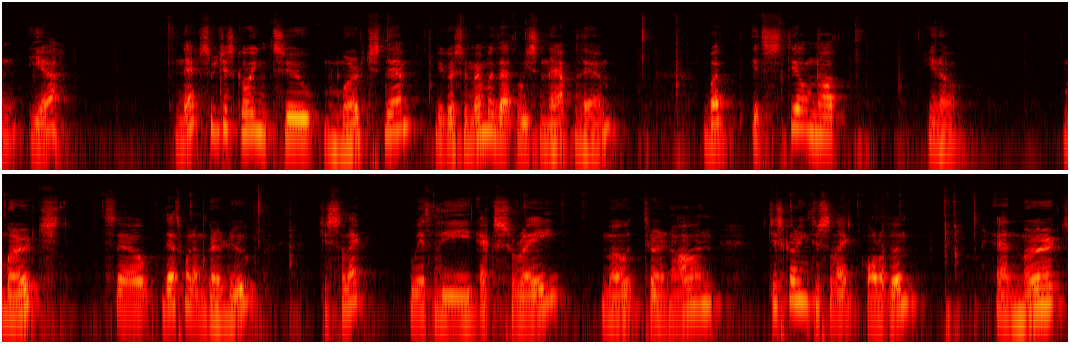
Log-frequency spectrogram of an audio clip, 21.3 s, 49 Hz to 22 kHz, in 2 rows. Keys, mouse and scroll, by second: 2.1-2.5 scroll up 7, 3.5 click, 3.9 shift+middle click, 4.6 shift+middle click, 5.1 click, 5.4 scroll down 2, 5.6 middle click, 6.1 scroll down 2, 6.4-8.2 shift+middle drag, 8.2 scroll up 1, 8.6-9.1 shift+middle drag, 9.1 click, 10.5-12.1 drag, 12.7-13.2 scroll up 2, 13.2 shift+middle click, 13.5-13.8 scroll up 1, 13.8 click, 14.8 click, 16.2 click, 18.7 click, 19.0 click, 20.0 m.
